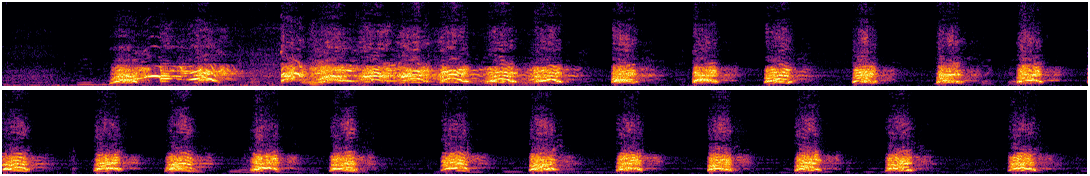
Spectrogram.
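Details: German Shepherd Gaia von Starke Pfoten during hold and bark Schutzhund training, giving loud, sharp barks; a burst of rapid overlapping barks at first, then steady single barks about twice per second.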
